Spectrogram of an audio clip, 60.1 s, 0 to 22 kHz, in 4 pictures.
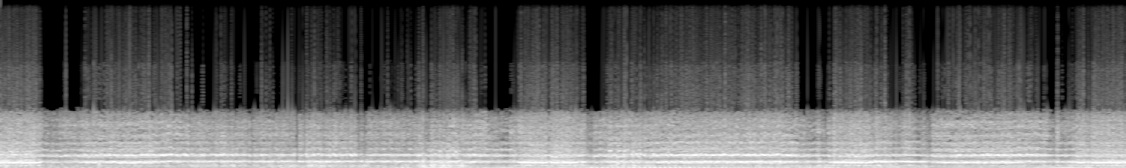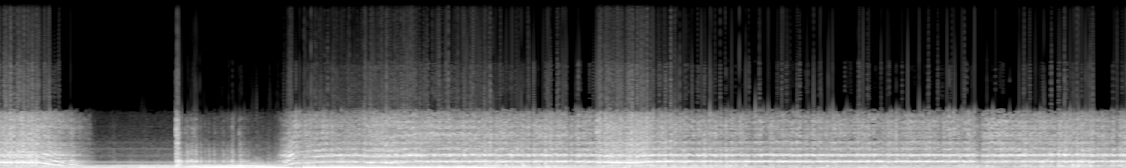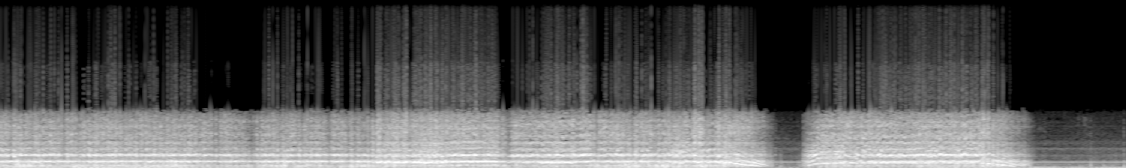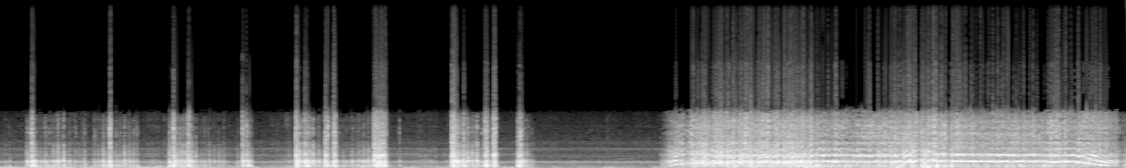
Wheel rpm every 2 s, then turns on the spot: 210, 230, 230, 220, 210, 220, 220, 180, 10, 110, 230, 220, 230, 230, 230, 230, 230, 230, 220, 200, 110, 120, 10, 20, 20, 20, 10, 180, 220, 180.
16-18 44-52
